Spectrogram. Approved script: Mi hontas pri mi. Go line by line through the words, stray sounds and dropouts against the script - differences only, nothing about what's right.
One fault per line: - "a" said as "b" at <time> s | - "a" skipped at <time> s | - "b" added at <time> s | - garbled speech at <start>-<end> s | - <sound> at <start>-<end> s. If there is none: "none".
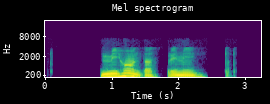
none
